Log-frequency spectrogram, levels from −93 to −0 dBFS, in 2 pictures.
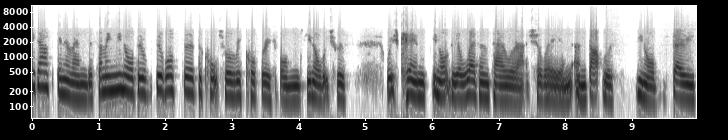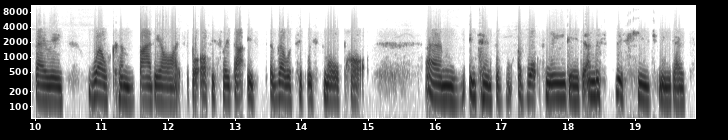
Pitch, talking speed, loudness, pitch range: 150 Hz, 185 wpm, -20 LUFS, 135-180 Hz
